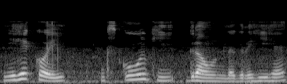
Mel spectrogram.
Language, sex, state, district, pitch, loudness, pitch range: Hindi, male, Punjab, Pathankot, 170 Hz, -20 LUFS, 150-185 Hz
